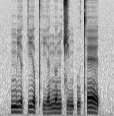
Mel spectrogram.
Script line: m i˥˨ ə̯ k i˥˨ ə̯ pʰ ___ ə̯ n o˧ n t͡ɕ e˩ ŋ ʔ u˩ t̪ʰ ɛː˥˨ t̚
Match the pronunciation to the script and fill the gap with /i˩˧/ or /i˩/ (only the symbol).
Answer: i˩˧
